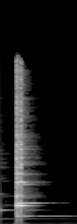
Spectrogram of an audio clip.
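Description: A single bright clink of glasses of California rosé wine touching in a toast, followed by a clear, high ringing tone that fades away over about half a second. It is fairly loud, and there is no talking.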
